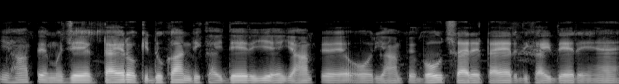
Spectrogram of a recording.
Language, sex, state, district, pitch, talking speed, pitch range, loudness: Hindi, male, Rajasthan, Bikaner, 95 Hz, 225 wpm, 90-100 Hz, -20 LUFS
